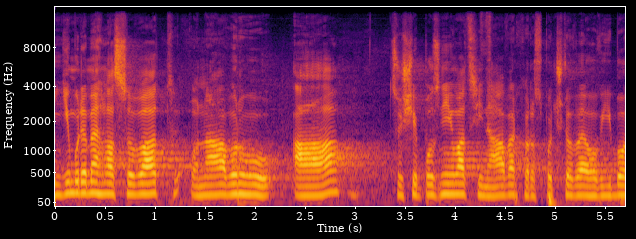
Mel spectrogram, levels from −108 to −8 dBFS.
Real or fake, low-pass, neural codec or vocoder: real; 14.4 kHz; none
